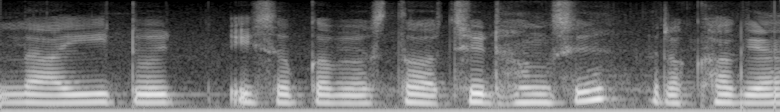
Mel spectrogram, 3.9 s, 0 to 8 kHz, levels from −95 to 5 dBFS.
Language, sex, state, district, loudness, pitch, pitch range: Hindi, female, Bihar, West Champaran, -15 LUFS, 175 Hz, 170-180 Hz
